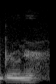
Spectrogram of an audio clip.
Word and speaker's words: Bruner: Did you tell Jim, did you pronounce it Bruner or Brunner when you talked with him? Jim Bruner. Bruner, okay.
